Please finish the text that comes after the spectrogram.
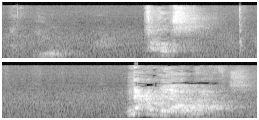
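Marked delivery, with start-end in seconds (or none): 0.1-2.0 soft whispery threat; quiet menace. Acted. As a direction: drop it to a hiss. Boss threatens employee.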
